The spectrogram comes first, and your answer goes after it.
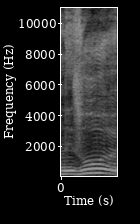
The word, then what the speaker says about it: Neso: Alors, Nezo, le nom comme ça paraît un peu bizarre. Ça s'écrit Neso.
